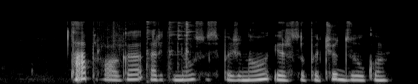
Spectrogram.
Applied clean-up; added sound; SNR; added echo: none; Tools; 17 dB; none.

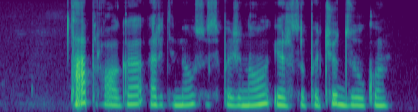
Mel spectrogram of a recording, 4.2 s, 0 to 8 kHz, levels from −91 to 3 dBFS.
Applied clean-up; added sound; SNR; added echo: none; none; none; none.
